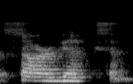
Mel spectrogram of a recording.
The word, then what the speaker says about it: Sargeson: Is the G hard or something? The hard G. For Sargeson.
